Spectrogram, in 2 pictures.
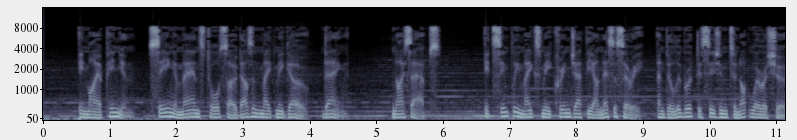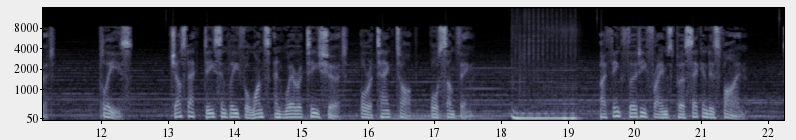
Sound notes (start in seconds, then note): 18.1 electrical noise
